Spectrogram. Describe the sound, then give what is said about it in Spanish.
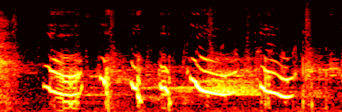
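A dog whimpers and whines in a series of high, wavering cries, several short yelps followed by longer drawn-out whines, fairly loud with no talking. “Pero un perro que le están apretando el huevo.”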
